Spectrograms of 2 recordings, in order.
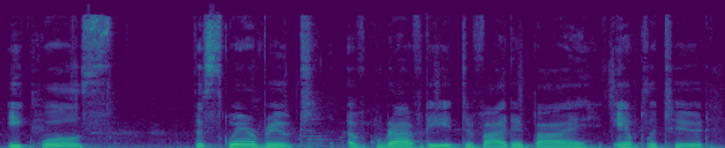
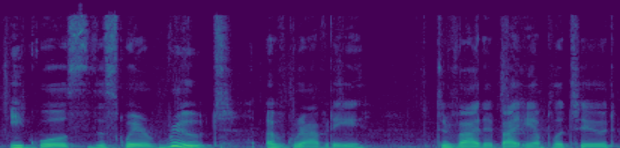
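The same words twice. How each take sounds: The two takes are said the same way.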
